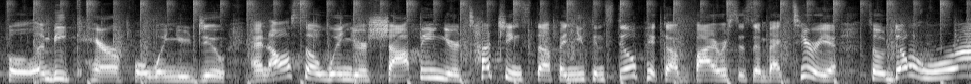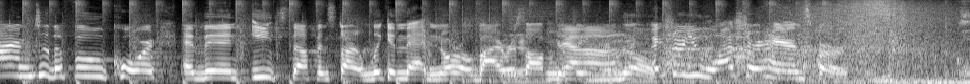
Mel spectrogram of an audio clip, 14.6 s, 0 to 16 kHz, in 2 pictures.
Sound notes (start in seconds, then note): 12.0 groaning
